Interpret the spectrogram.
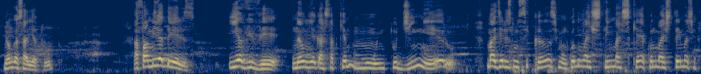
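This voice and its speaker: A man's voice: high-pitched, moderate pace, mellow, faint music behind. A middle-aged Brazilian man preaching an informal sermon in a conversational way, often calling listeners brother, with many restarts. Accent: Brazilian Portuguese.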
